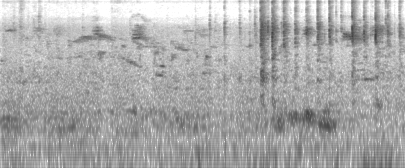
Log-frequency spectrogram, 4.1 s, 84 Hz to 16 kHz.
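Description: Purebred 88 number breed pigeons coo faintly under a steady background hiss, with a few soft chirps and fluttering sounds toward the end.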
